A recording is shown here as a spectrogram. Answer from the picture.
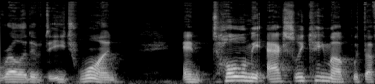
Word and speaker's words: Ptolemy: bc to 100 a.d ptolemy silent p ptolemy is the first guy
